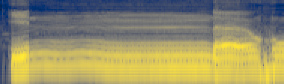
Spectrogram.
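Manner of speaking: "Innahu" chanted slow, long nn and long final u; two-count long ending. Shown as a demonstration. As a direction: hold the hu of "Innahu" two beats. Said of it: "panjang dua harokat".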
